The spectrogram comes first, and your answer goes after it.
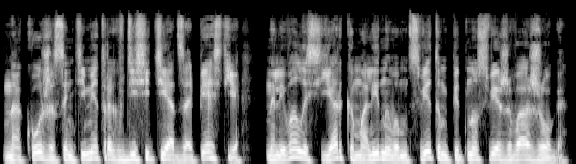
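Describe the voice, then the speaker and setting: A man narrating a science-fiction audiobook in a steady storytelling manner. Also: mid-range voice, fairly quick, no echo, clean studio sound. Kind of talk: scripted narration.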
